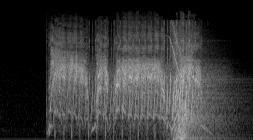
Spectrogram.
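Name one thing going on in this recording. Quick footsteps patter as a cartoon duck runs down a long hall.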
